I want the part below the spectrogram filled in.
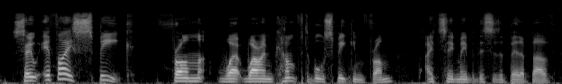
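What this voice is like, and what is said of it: Nasal throaty voice. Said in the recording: “This is me speaking from my throat ... my voice is quite nasal”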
